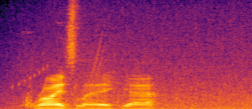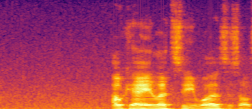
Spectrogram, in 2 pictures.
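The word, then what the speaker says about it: Wriothesley: Also, before you make the same mistake as I did, it's pronounced Risley. Risley, yeah.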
